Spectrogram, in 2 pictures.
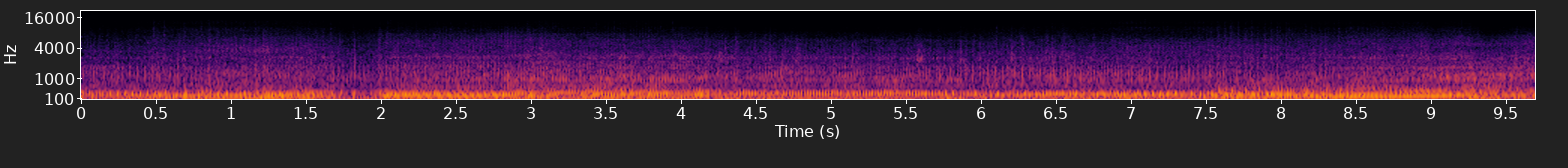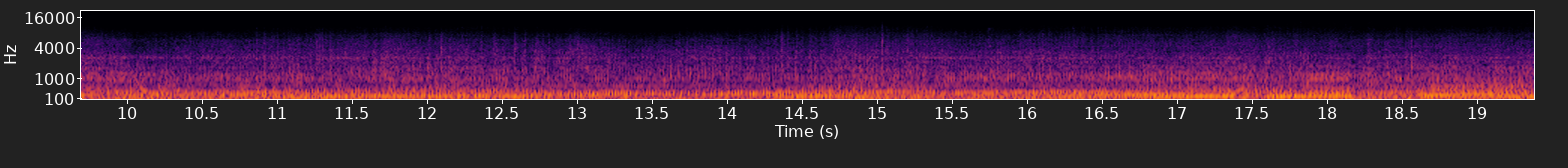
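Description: Dirt bike engine running under load on a rough trail, its pitch rising and falling as the throttle is opened and closed.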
